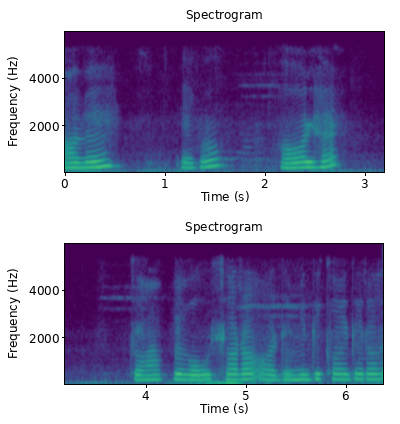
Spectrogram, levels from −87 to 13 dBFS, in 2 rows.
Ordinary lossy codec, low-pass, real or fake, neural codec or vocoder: none; 5.4 kHz; real; none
